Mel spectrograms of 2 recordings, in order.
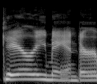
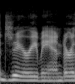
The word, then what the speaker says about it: gerrymander: in the Senate as Gary Mander became part of the political lexicon its pronunciation gradually shifted to gerrymander the way that we say it today and it was included in Webster's Dictionary in 1864.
